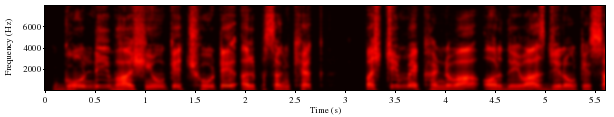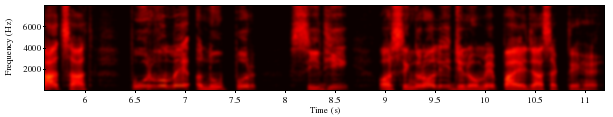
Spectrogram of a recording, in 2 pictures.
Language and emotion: Hindi, neutral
